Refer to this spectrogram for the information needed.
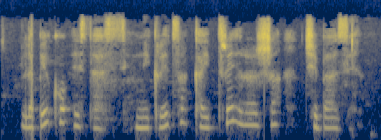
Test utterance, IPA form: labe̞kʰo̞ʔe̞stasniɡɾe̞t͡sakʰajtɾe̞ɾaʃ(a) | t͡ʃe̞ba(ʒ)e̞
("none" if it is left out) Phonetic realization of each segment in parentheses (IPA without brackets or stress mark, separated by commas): a, z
